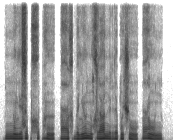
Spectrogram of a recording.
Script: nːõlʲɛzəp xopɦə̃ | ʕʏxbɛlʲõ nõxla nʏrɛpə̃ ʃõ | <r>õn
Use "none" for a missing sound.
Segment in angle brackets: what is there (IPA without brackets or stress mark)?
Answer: ʕ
